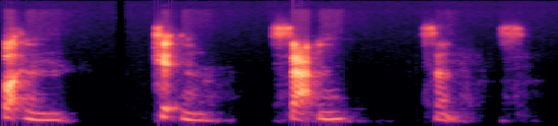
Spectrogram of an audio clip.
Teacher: the glottal stop and that the air is redirected through the nose for the n sound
